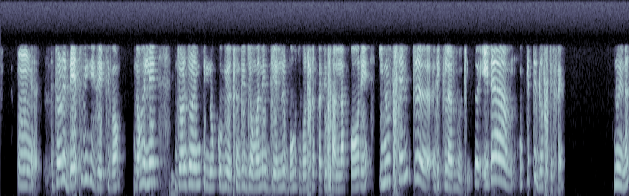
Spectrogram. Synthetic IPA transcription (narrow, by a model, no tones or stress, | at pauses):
d͡ʒɔɽ̃eɖet̪ʰbʱiɦojd͡ʒajt̪ʰibɔ | nɔɦɔled͡ʒɔɽ̃d͡ʒɔɽ̃emt̪ilokobiɔt͡ʃʰɔnt̪id͡ʒɔmaned͡ʒelɾebɔɦut̪bɔɾsɔkəʈisalːapɔɾeinuseɳʈɖiklaɾɦowt͡ʃʰit̪oʔeʈaket̪ed͡ʒɔsʈifʰaj | nuena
